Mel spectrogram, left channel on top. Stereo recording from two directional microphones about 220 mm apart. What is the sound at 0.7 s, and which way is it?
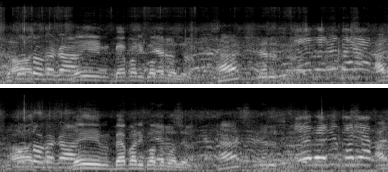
Speech, 20° right (ahead or behind).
